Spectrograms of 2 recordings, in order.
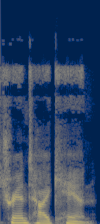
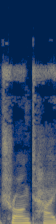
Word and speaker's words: Tran Tai: My name is Tran Tai. The guy nodded, but deliberately said it wrong. "Yes, Mr. Trong Tai can.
